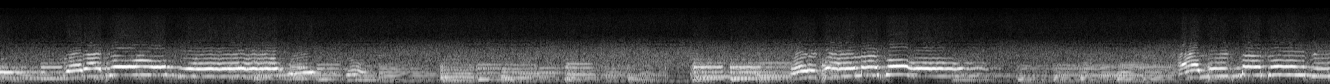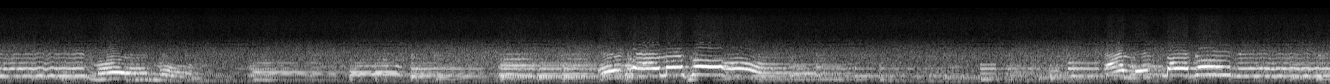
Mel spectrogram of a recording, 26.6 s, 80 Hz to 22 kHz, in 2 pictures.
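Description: A 1930s Mississippi country blues record with acoustic guitar accompaniment and swooping sung or played phrases every few seconds. The sound is thin and narrow, as on an old 78 transfer.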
